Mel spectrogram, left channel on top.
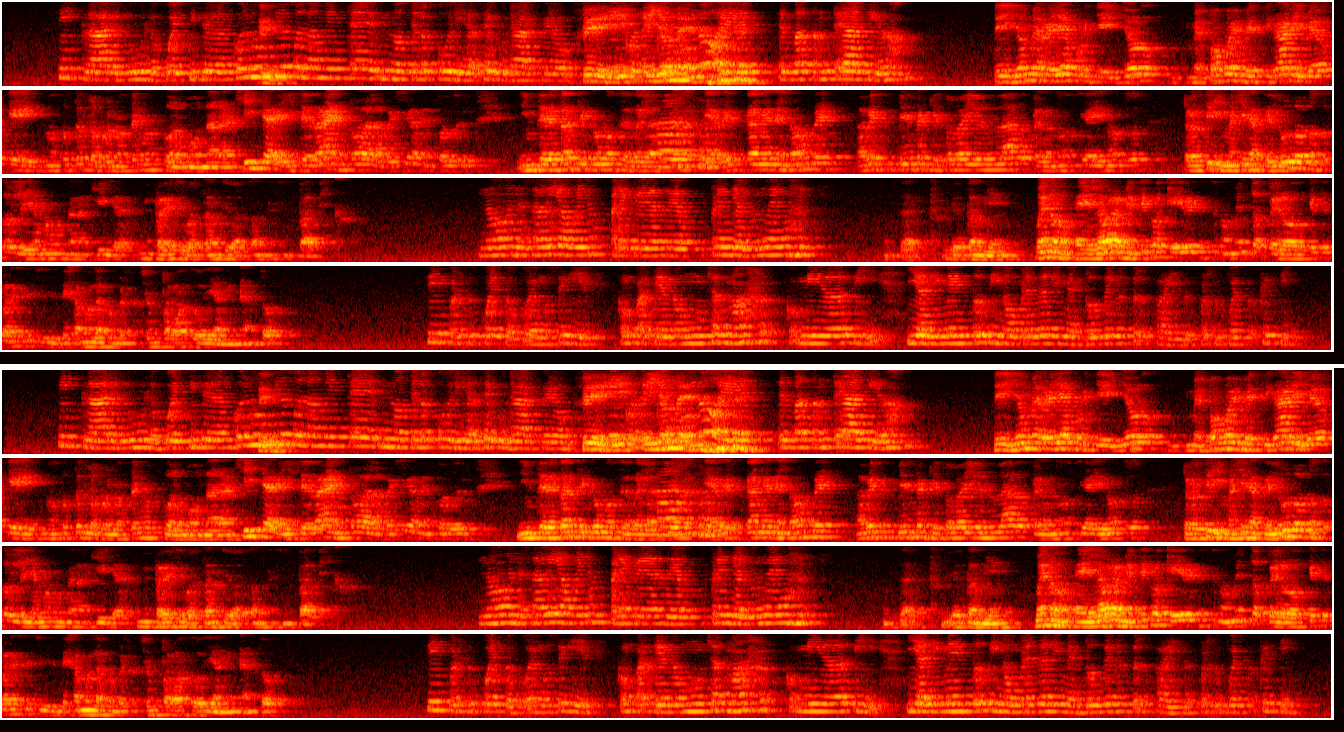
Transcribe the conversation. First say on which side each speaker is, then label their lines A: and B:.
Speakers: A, on the right; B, on the right.
A: Sí, claro, Lulo. Pues si se da en Colombia
B: Sí.
A: solamente no te lo podría <laughs> asegurar, pero
B: Sí,
A: sí, conozco
B: y, y yo
A: el
B: me,
A: Lulo,
B: <laughs>
A: es, es bastante ácido. <laughs>
B: sí, yo me reía porque yo me pongo a investigar y veo que nosotros lo conocemos como naranjilla y se da en toda la región. Entonces, interesante cómo se relaciona,
A: Ah,
B: que a veces
A: <laughs>
B: cambian el nombre, a veces piensan que solo hay en un lado, pero no, si hay en otros. Pero sí, imagínate, Lulo, nosotros le llamamos naranjilla. Me parece bastante, bastante simpático.
A: no, no sabía. Bueno, para que veas, hoy aprendí algo nuevo. <laughs>
B: Exacto, yo también. Bueno, eh, Laura, me tengo que ir en este momento, pero ¿qué te parece si dejamos la conversación para otro día? Me encantó.
A: Sí, por supuesto, podemos seguir compartiendo muchas más <laughs> comidas y, y alimentos y nombres de alimentos de nuestros países, por supuesto que sí.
